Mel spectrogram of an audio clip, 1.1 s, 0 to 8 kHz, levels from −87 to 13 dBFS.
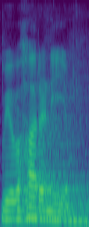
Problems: background sounds at intervals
